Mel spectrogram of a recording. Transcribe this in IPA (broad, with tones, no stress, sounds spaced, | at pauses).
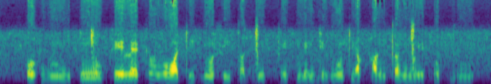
o˦ ʔ v u˨ ŋ | ŋ͡ǀ u˦ k e˦ l ɛ˦ k ɛ̃˨ ðˤ u˦˨ e̯ t i˦ ʔ d̪ õ˦ s i˨ t ʌ˨ ɡ͡ǀ ẽ˦ p t̪ ẽ˨ t n̪ ẽ˦ ɡ e˨ v õ˦ t̪ i˨ e̯ q ɯ˨˦ ŋ t ʌ˦ ŋ͡ǀ e˨ p o˦ p d̪ u˦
